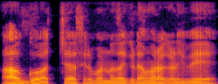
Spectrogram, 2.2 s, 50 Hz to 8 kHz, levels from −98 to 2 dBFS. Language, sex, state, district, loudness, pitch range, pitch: Kannada, male, Karnataka, Koppal, -21 LUFS, 95-105 Hz, 100 Hz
